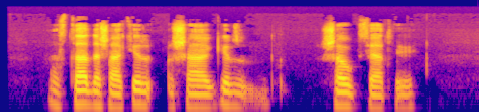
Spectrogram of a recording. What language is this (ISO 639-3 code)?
pus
